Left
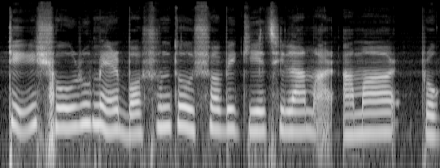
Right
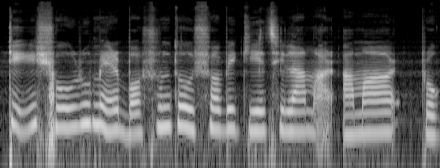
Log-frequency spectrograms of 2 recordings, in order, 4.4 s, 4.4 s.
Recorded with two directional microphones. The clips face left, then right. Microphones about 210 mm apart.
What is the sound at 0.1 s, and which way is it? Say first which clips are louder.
Speech: left 4 dB; 45° left (ahead or behind).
